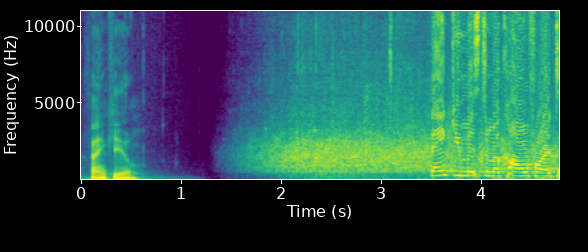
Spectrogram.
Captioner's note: applause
